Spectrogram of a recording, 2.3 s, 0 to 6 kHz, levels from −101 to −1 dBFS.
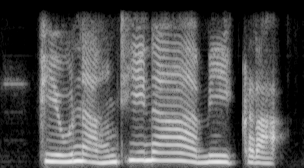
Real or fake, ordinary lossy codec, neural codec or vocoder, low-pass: fake; none; codec, 16 kHz, 2 kbps, FunCodec, trained on Chinese and English, 25 frames a second; 5.4 kHz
